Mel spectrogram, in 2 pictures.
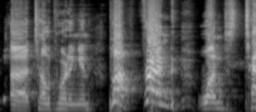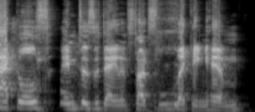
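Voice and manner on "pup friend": high, loud yapped single words; short high-pitched talking-dog yips; barking dog. Acted. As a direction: bark each word out like an excited dog. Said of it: "a bunch of other barks echoing".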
